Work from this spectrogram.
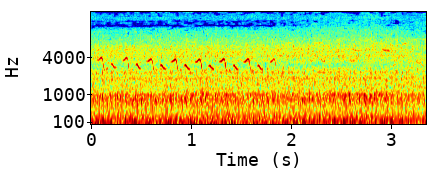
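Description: A tractor in the video game Farming Simulator 2017 on Xbox One idles with a steady low engine drone, while a repeating chirping beep pattern runs over it for about three seconds.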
